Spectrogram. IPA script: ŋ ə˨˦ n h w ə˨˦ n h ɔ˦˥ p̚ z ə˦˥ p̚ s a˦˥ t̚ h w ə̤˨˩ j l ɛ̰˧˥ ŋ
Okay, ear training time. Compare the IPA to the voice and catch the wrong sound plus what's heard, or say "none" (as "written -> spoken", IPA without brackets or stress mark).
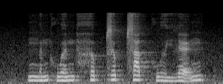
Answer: ɔ˦˥ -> ə˦˥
